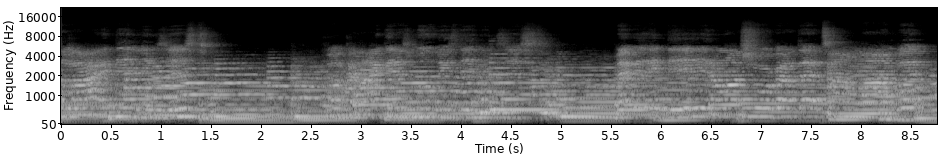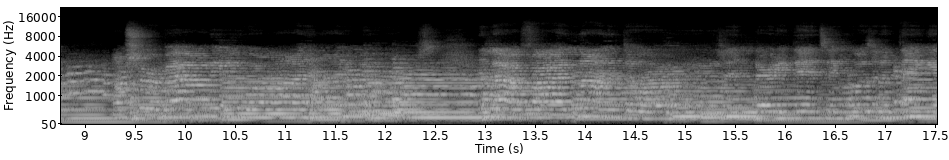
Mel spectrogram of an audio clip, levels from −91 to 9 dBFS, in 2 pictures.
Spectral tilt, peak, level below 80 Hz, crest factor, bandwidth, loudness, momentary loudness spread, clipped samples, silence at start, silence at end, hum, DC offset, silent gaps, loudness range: -5.5 dB/octave; -6 dBFS; -76 dBFS; 14 dB; 10.5 kHz; -22 LUFS; 5 LU; under 0.1%; 0 s; 0 s; none; under 0.1%; none; 1 LU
